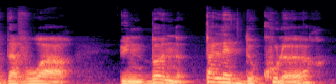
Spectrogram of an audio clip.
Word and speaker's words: Kuler: Et vous allez voir que c'est comme ça que je le retrouve, parce que Couleur, K-U-L-E-R, se prononce en couleur, c'est pour moi beaucoup plus facile.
